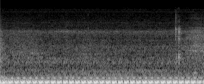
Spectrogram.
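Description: An ATV engine idling steadily, with a low, even, fast pulse.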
